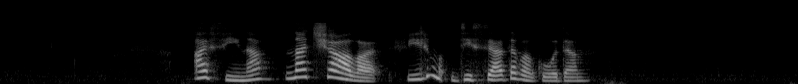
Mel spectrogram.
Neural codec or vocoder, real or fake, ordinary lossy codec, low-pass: codec, 16 kHz, 0.7 kbps, FocalCodec; fake; AAC, 48 kbps; 7.2 kHz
